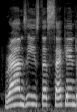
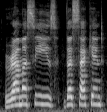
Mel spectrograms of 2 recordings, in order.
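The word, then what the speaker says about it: Ramses: That you are the reincarnation of Ramsy's II or Ramisees II. I think it's pronounced both ways.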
